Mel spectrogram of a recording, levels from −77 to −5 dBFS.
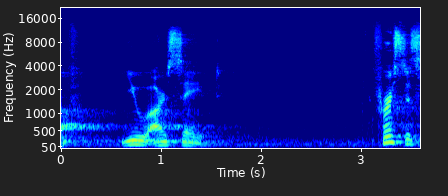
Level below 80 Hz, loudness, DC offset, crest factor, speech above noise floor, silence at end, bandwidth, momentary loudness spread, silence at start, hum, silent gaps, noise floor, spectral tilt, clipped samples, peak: -70 dBFS; -41 LUFS; under 0.1%; 20 dB; 24 dB; 0 s; 16 kHz; 23 LU; 0 s; none; none; -63 dBFS; -3.5 dB/octave; under 0.1%; -22 dBFS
